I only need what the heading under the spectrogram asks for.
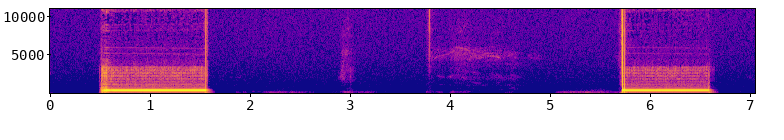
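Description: A telephone ringback tone heard while calling a woman: two steady, one-second electronic tones separated by about four seconds of silence, clear, with no voices.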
